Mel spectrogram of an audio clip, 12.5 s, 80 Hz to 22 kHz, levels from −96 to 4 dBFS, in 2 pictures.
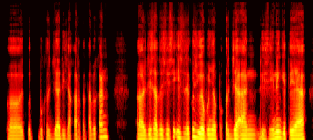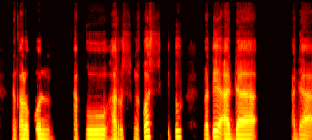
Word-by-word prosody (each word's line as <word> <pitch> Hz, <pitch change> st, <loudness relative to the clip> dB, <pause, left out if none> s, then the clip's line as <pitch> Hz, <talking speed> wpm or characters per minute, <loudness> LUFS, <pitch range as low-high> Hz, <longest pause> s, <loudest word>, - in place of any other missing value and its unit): eee, 115 Hz, -1 st, -6 dB
ikut 125 Hz, -, -15 dB
bekerja 120 Hz, 0 st, -7 dB
di 115 Hz, -, -11 dB
Jakarta 120 Hz, +2 st, -11 dB
tapi 115 Hz, +3 st, -10 dB
kan, 180 Hz, +1 st, -3 dB, 0.6 s
eee, 120 Hz, -2 st, 0 dB
di 130 Hz, -, -4 dB
satu 130 Hz, -1 st, -1 dB
sisi 125 Hz, 0 st, -6 dB
istriku 145 Hz, 0 st, -3 dB
juga 140 Hz, -5 st, +5 dB
punya 125 Hz, 0 st, 0 dB
pekerjaan 125 Hz, 0 st, -1 dB
di 125 Hz, -, -8 dB
sini 135 Hz, +7 st, 0 dB
gitu 125 Hz, -5 st, -1 dB
ya, 120 Hz, +1 st, +4 dB, 0.5 s
nah 125 Hz, -, -6 dB
kalaupun 125 Hz, +1 st, +1 dB, 0.4 s
aku 125 Hz, -1 st, +1 dB
harus 125 Hz, 0 st, -4 dB
ngekos 170 Hz, +8 st, 0 dB, 0.2 s
itu 180 Hz, +1 st, -2 dB, 0.5 s
berarti 170 Hz, +8 st, +5 dB
ada, 125 Hz, -1 st, +5 dB, 0.7 s
ada 130 Hz, -2 st, -4 dB
125 Hz, 135 wpm, -22 LUFS, 125-130 Hz, 0.7 s, juga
